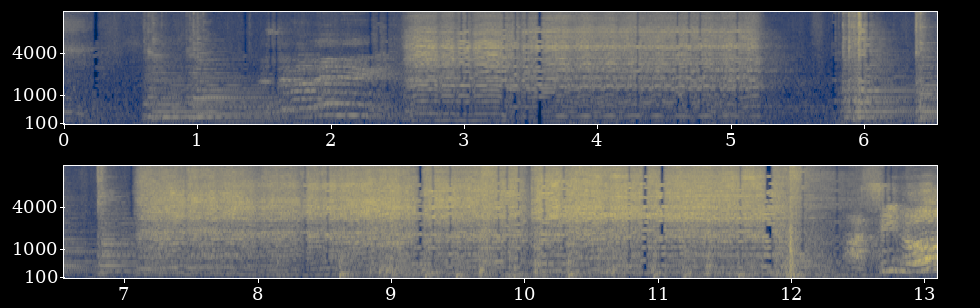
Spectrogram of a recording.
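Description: Carnival murga performing: male voices singing to acoustic guitar, a brief break about five seconds in, then a louder, fuller passage with drum strokes.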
